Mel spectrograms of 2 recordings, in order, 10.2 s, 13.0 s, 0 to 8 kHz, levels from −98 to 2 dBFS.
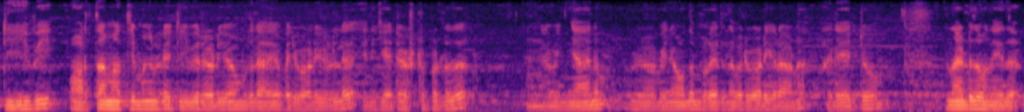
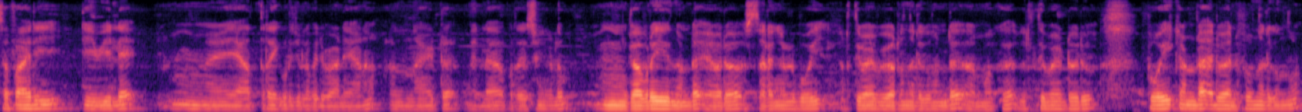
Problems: low volume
